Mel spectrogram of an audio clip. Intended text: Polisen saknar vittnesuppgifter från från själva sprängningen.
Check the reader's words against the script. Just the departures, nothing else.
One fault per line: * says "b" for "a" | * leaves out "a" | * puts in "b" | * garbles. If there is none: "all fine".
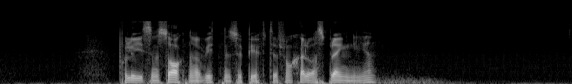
* leaves out "från"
